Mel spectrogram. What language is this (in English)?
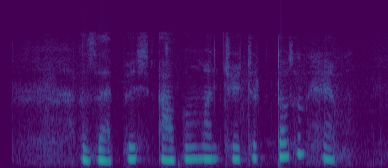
Russian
